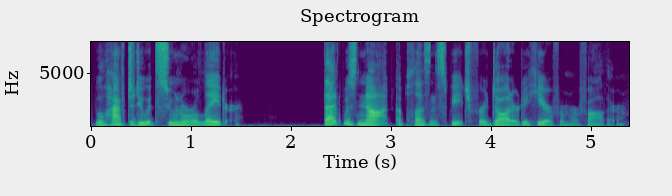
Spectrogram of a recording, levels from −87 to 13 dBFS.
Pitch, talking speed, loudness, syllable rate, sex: 155 Hz, 245 wpm, -19 LUFS, 6.1 syllables/s, female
